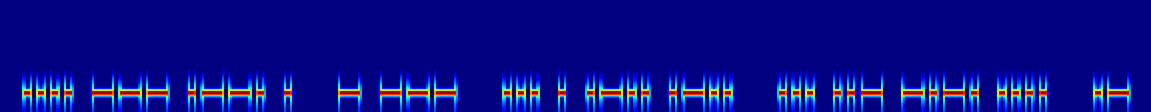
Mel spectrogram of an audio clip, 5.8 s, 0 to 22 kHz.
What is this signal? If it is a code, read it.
Morse code, heard as a keyed tone, about 34 wpm, 700 Hz. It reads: HOPE TO SELL SUCH A
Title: Sentences from Top 1100 Words 35wpm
